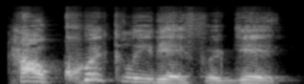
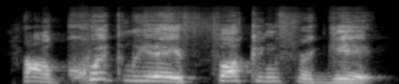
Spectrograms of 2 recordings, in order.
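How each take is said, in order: First: Said in the usual way. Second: Louder, higher, bitter; angry outburst. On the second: Real, not acted. Repeating the line to viewers, now angry and louder. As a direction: let the anger spill over on the repeat.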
